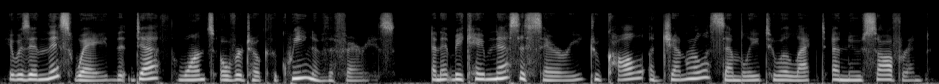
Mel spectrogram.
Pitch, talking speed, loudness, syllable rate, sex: 215 Hz, 180 wpm, -19 LUFS, 5.0 syllables/s, female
